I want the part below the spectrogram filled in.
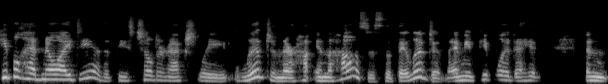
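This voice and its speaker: A somewhat breathy woman's voice with very wide pitch swings. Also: dry, close sound with no echo. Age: 70s. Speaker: author. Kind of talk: video call discussion.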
